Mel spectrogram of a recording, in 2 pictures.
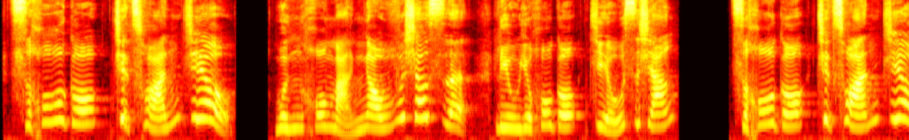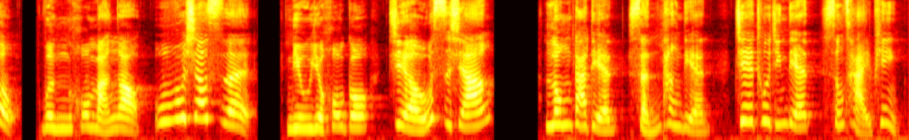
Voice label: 吃火锅 川话

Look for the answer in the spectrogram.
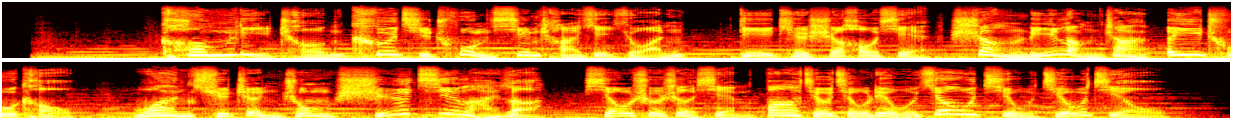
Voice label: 激情地产; 康利城

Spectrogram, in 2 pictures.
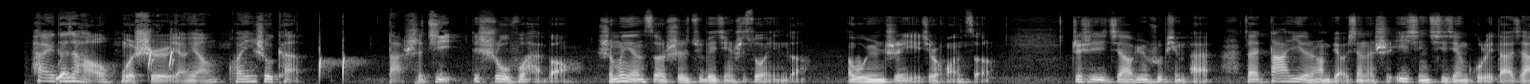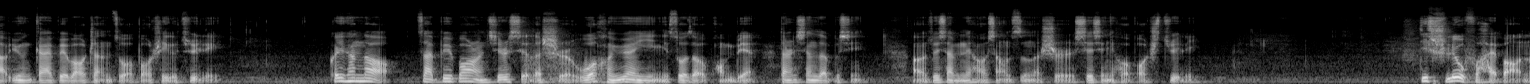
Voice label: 海报解说

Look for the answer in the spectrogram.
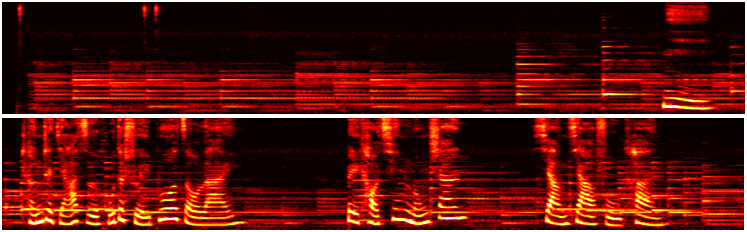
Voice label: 朗诵

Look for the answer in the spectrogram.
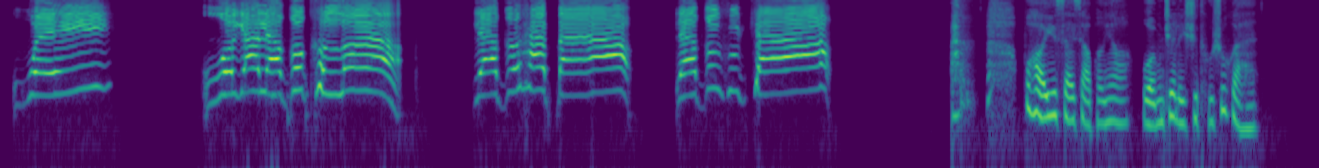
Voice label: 小屁孩儿

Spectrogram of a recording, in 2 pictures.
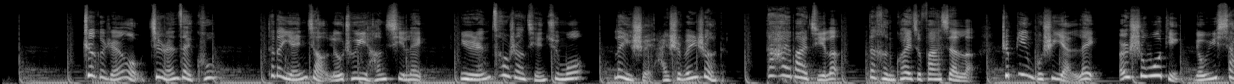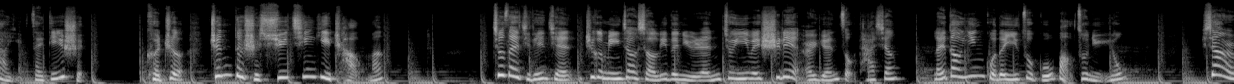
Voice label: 电影解说 成熟 女

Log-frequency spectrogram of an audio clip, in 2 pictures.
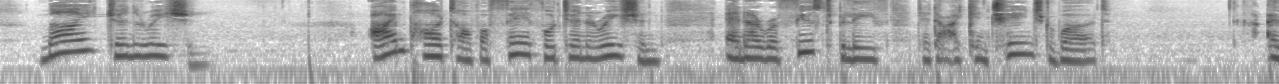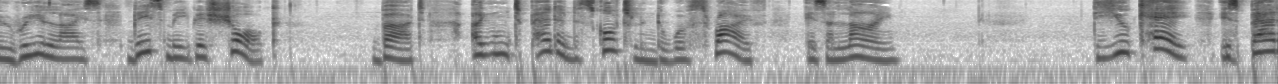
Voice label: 英文配音

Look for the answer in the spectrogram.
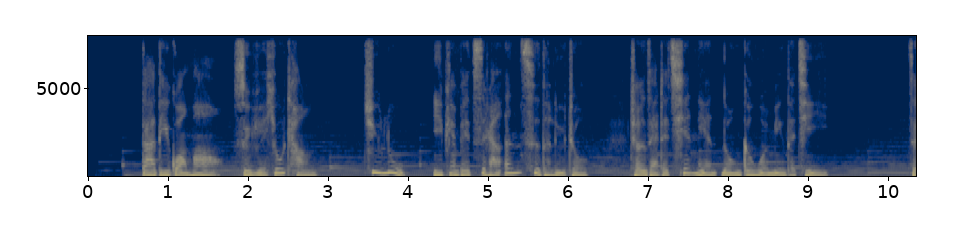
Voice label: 纪录片故事感讲述

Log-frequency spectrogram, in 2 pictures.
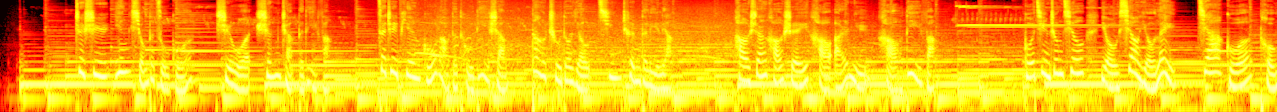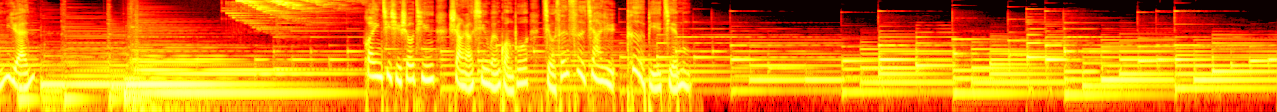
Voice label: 国庆中秋假期宣传

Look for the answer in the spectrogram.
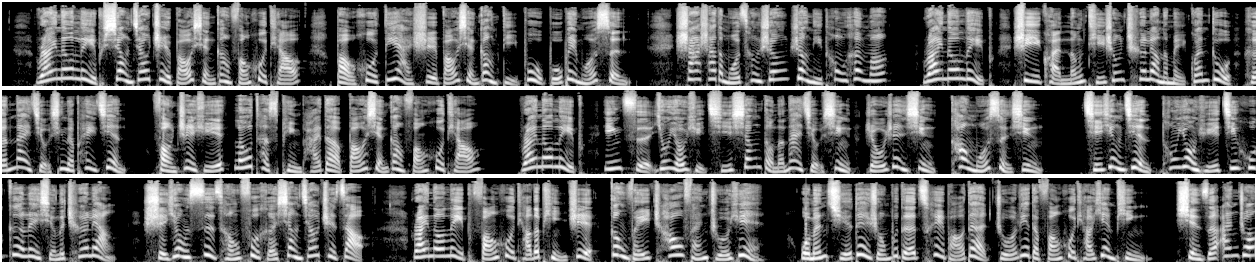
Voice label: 产品介绍 样音

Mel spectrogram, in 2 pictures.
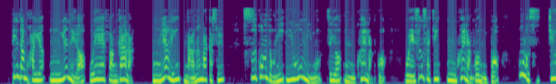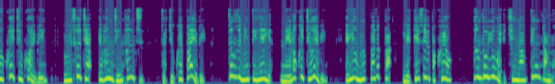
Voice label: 上海话信息流广告

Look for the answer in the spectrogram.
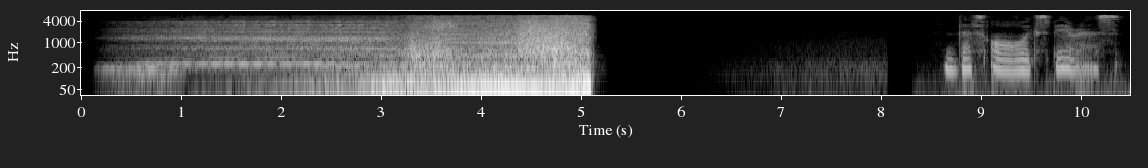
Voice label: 英语 身临其境 啤酒 广告; 至纯

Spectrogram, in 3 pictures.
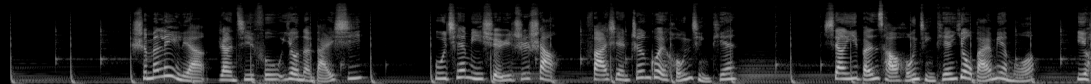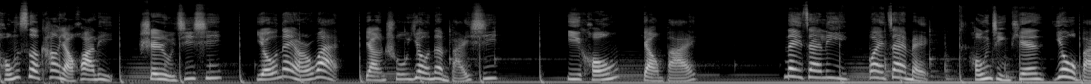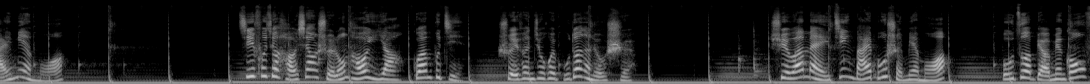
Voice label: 美妆广告 两种音态

